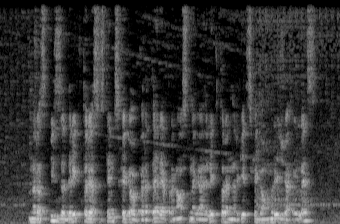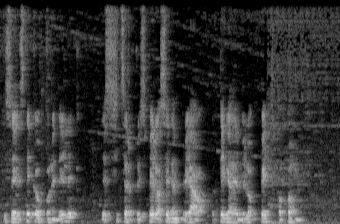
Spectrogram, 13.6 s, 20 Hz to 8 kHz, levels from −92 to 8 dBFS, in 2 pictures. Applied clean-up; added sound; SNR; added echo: classical method log-MMSE.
